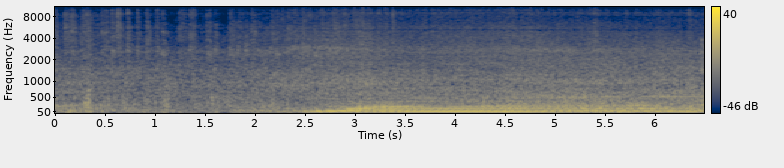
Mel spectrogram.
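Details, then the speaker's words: Auction-bought 1998 C3500 HD 454 V8 bucket truck, first start after probably four years sitting: uneven idle, throttle blip, then a lumpy, hunting idle. Owner thinks it's relearning; a massive leak up front, possibly coolant. "So a couple times short system is still super super super nasty. Attack is definitely wrong. situation. It's trying to relearn which I guess is normal since uh it's been asleep for probably four years if I had to guess."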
